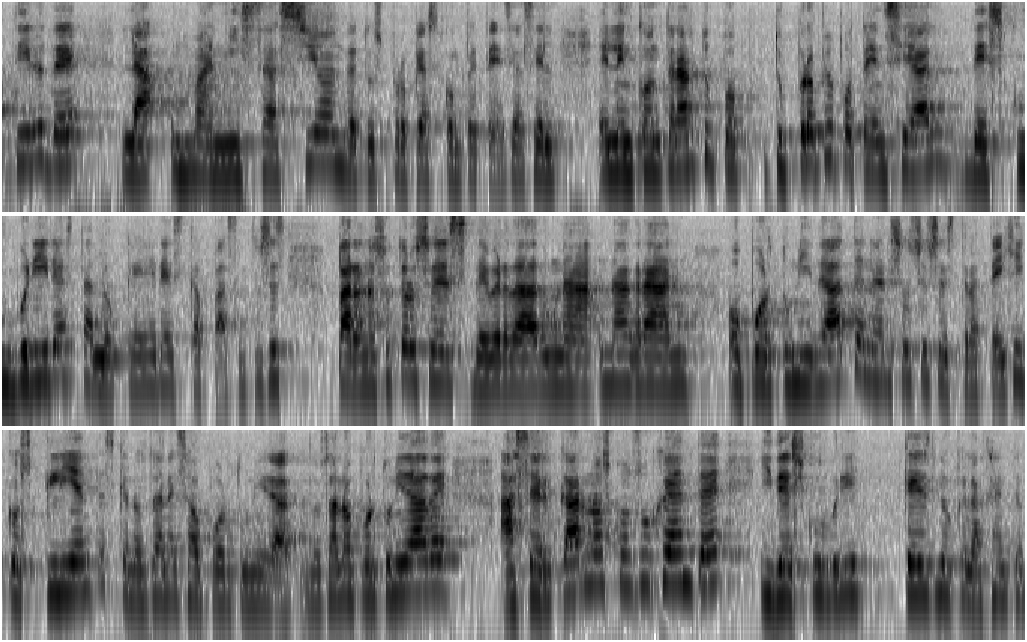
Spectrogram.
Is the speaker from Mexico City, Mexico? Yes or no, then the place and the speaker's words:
yes; Mexico City, Mexico; soy de la Ciudad de México y estudié en la Universidad Iberoamericana de Ciudad de México.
